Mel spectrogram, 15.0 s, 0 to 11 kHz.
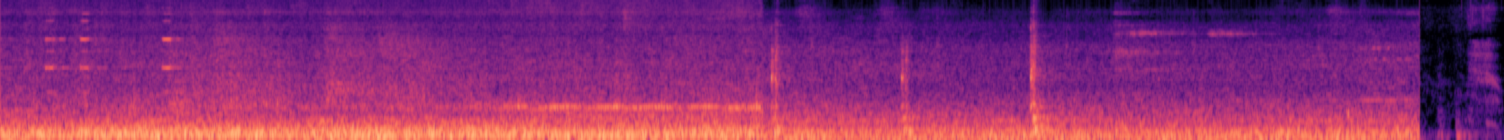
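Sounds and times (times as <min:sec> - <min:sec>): vehicle rumble in motion: 0:00.0 - 0:09.3.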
